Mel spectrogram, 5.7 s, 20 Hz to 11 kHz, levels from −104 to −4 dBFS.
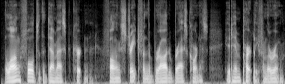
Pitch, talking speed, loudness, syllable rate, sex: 95 Hz, 210 wpm, -20 LUFS, 5.2 syllables/s, male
